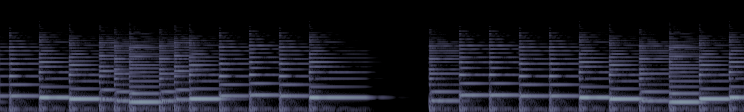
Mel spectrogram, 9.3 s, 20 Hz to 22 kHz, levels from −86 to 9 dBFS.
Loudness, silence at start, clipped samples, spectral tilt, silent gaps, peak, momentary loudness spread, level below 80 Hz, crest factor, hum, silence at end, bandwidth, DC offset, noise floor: -36 LUFS; 0 s; under 0.1%; -4.5 dB/octave; 5.17-5.36 s; -22 dBFS; 6 LU; -60 dBFS; 14 dB; none; 0 s; 9.8 kHz; under 0.1%; -67 dBFS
